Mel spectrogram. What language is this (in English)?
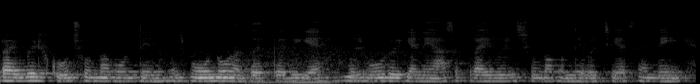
Dogri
